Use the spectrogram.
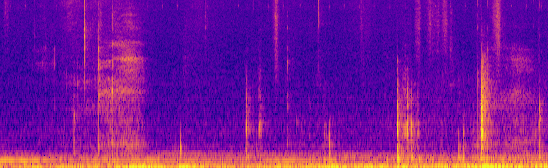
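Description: Wooden blocks are tapped, scratched and rubbed close up. Sharp, short knocks with a mid-pitched woody tone are separated by soft rubbing and scraping, over a low steady hum.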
